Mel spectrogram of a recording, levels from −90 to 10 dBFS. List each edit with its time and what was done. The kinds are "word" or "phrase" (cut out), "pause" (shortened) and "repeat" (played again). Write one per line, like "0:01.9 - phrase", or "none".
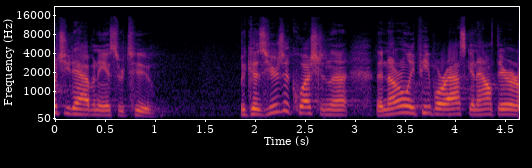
none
